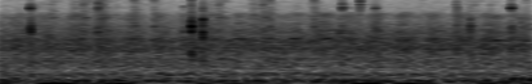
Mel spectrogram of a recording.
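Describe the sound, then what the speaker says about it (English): A train runs steadily in the Transport Fever simulation game, a continuous loud rumbling roar with a faint rhythmic clatter of wheels, heard alone without talk. "And all we have to do now is add in that other train."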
